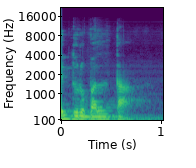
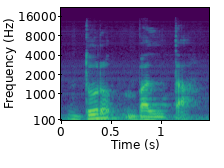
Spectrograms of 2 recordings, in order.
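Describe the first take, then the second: First: Said in the usual way. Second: दुर्बलता drawn out slowly and softly; low-key, stretched-out दुर्बलता; slow dictation. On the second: Shown as a demonstration. Dictating while writing it down.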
